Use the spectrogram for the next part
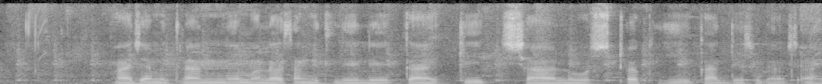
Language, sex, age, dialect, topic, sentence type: Marathi, male, 18-24, Varhadi, agriculture, statement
